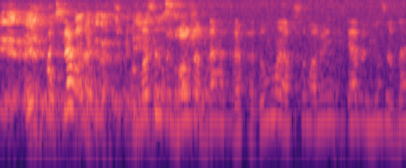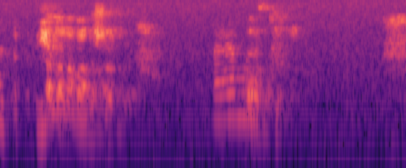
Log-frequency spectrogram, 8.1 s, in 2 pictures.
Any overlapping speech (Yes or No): Yes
